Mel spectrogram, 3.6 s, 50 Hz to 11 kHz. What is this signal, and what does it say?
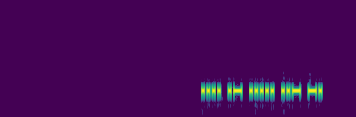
Morse code, heard as a keyed tone, about 46 wpm, 700 Hz. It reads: HA5UN
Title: DXCC-100 Call Signs - 5 Characters - 45wpm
